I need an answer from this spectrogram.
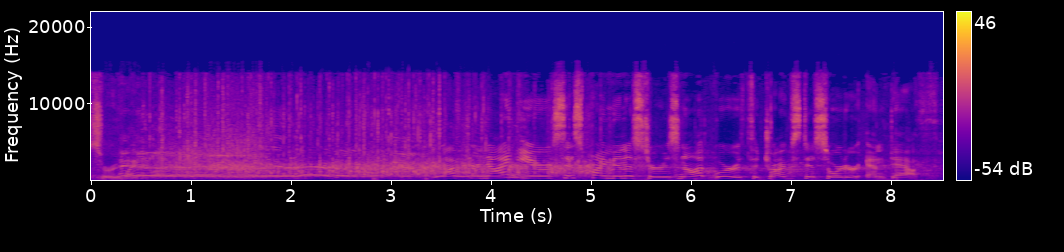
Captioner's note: some Applause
